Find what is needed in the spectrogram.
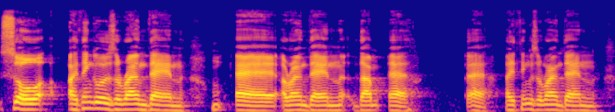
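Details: Stuttering (stammer) in an adult man since age four, which he describes as repeating the first sound of words; phrase repetitions.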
